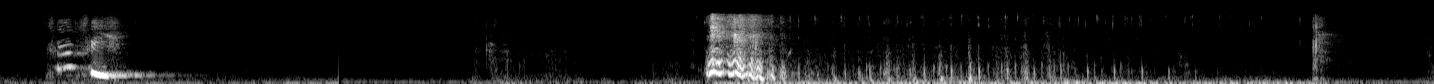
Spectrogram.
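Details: Small female Pomeranian gives a few short, forceful sneezes that shake her whole body, with quiet room noise between them.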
